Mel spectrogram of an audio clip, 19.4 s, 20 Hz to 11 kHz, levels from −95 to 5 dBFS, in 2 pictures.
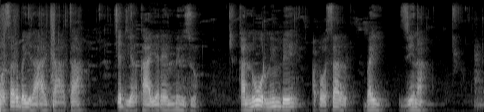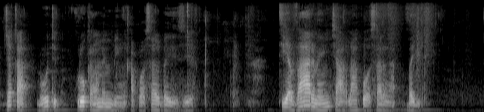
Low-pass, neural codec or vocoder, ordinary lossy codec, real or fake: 9.9 kHz; none; MP3, 96 kbps; real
